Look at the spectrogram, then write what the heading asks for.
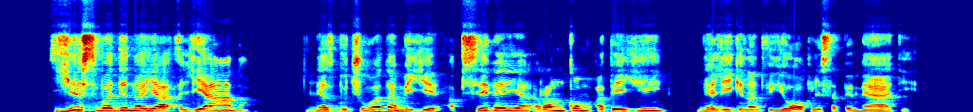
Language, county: Lithuanian, Alytus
